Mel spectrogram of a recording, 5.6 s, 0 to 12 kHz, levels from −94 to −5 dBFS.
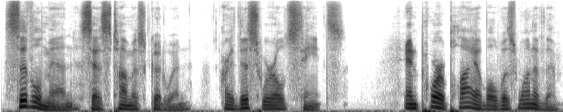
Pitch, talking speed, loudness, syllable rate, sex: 105 Hz, 170 wpm, -19 LUFS, 4.7 syllables/s, male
